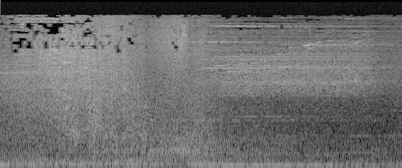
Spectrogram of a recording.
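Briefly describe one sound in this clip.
A game's victory fanfare sounds.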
